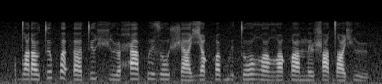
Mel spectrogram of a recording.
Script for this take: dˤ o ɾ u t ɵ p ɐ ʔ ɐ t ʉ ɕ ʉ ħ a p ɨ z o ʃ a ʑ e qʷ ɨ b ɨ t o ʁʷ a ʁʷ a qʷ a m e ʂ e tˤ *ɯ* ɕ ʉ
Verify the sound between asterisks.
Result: incorrect: u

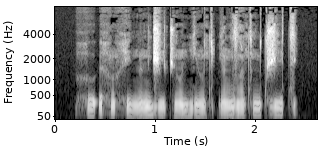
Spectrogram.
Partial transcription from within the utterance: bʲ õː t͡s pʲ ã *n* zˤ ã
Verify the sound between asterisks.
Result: incorrect: ŋ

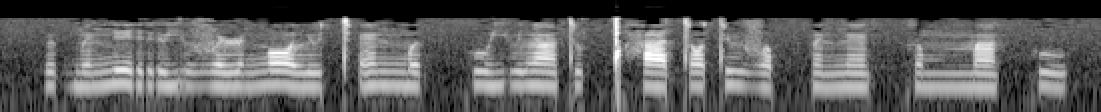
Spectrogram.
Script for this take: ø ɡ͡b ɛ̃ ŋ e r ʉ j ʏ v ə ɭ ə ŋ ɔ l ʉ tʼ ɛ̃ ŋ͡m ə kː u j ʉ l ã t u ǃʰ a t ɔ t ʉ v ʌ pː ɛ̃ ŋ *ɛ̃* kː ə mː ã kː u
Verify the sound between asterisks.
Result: correct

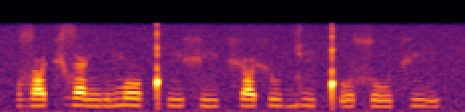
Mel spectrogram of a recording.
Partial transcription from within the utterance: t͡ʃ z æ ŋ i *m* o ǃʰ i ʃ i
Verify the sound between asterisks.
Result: correct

